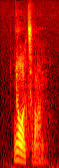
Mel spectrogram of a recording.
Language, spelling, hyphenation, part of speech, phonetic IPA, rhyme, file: Hungarian, nyolcvan, nyolc‧van, numeral, [ˈɲolt͡svɒn], -ɒn, Hu-nyolcvan.ogg
- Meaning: eighty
